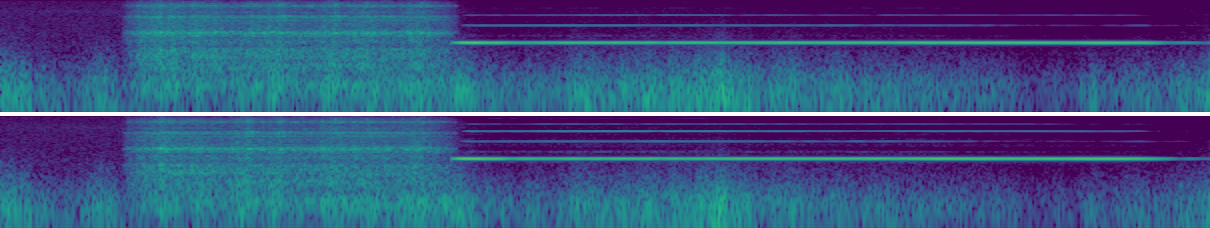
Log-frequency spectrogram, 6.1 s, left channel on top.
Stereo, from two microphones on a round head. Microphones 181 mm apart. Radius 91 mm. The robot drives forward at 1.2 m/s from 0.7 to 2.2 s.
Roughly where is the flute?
Right.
